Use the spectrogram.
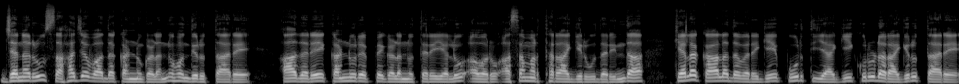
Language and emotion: Kannada, neutral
